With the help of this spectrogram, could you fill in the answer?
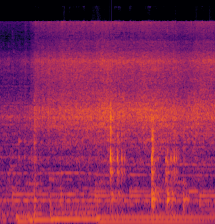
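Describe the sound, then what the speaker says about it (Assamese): Chopped banana flower tipped into a hot pan with turmeric, frying and being stirred, with irregular scraping, clattering stirs over a steady low sizzle, close and fairly loud. "এতিয়া ইয়াত কলডিলখিনি দি লম।"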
